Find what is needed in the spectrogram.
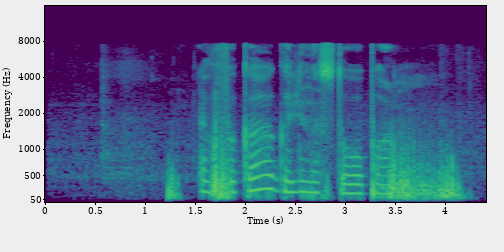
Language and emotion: Russian, sad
